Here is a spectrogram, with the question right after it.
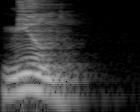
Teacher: the I before nasal consonants again becomes a back vowel, O, but there are some dialects, especially in Ulster, that maintain the I and say mhuineann.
